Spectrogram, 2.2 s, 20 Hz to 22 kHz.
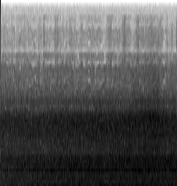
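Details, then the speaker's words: Mana 80 SV Air Command furnace after a no-start repair, jumper wires fitted: the blower runs to cool the unit so the limit doesn't trip. Steady, even low rumble with no rattles, scraping or surging, normal blower operation. "Let the fan cool it down a little bit so the limit don't trip."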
